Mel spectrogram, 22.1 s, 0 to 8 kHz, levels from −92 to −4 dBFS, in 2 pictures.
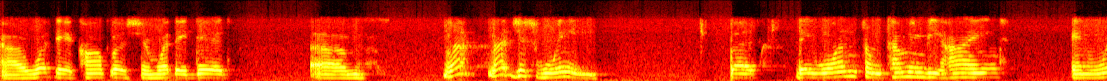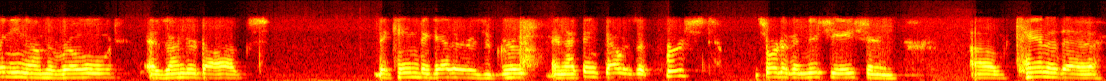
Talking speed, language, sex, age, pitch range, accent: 120 wpm, English, male, 50-69, 135-160 Hz, American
